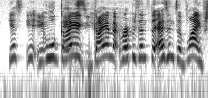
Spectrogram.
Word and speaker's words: Gaia: It's spelled like Gaia, like the Mother Earth, whatever crap, you know, G-A-I-A. Yes, Gaia.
